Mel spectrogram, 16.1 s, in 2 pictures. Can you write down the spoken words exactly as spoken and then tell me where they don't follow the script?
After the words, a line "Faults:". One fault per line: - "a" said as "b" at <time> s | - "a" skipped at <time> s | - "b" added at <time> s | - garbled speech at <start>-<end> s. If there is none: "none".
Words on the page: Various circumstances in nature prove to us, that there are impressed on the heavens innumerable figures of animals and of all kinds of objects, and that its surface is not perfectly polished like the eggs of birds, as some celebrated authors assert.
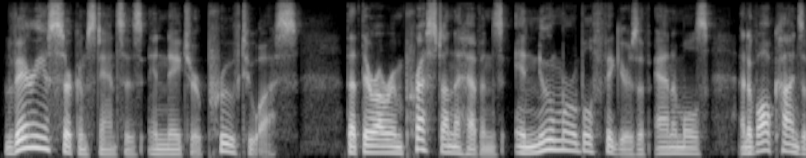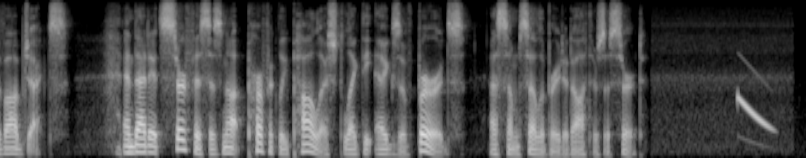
Various circumstances in nature prove to us, that there are impressed on the heavens innumerable figures of animals and of all kinds of objects, and that its surface is not perfectly polished like the eggs of birds, as some celebrated authors assert.
Faults:
none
